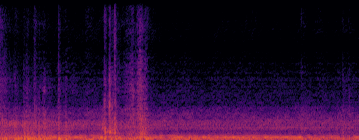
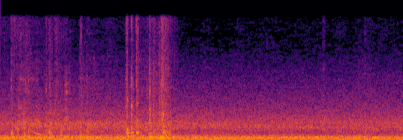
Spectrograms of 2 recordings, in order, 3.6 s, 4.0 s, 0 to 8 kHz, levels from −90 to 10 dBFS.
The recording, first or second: second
